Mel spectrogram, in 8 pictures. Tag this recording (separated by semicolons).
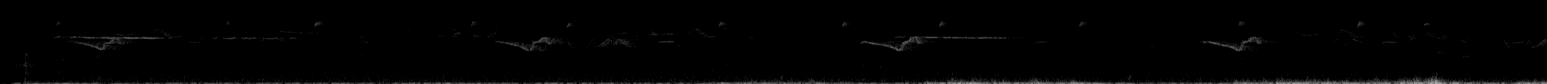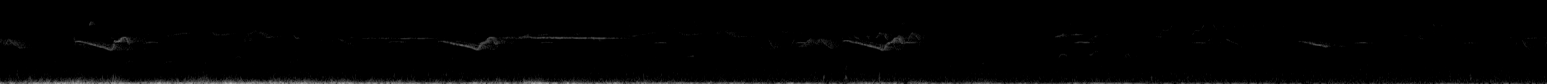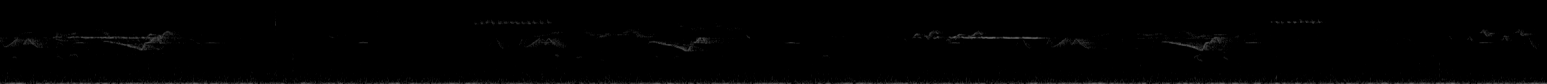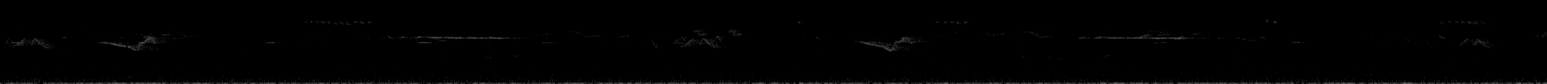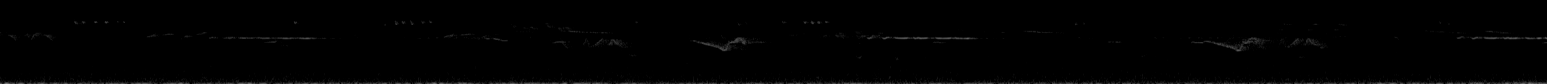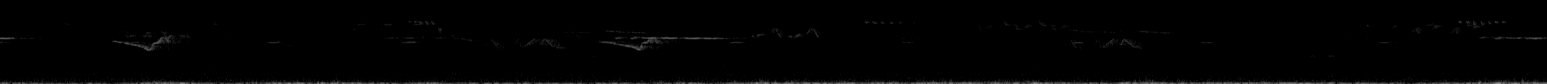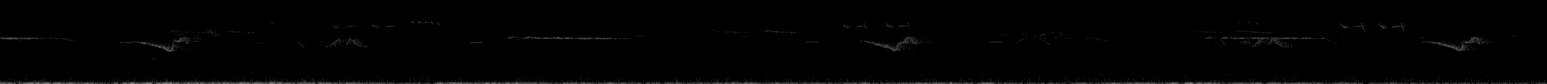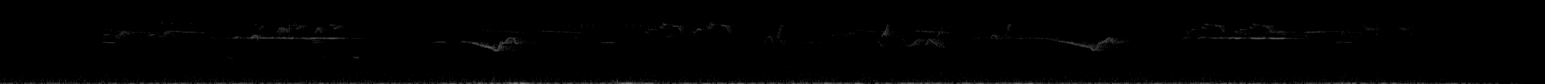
Himalayas; India; Rashol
